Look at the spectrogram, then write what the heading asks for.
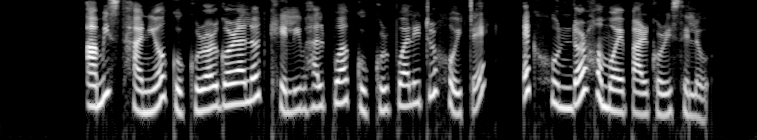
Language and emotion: Assamese, happy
